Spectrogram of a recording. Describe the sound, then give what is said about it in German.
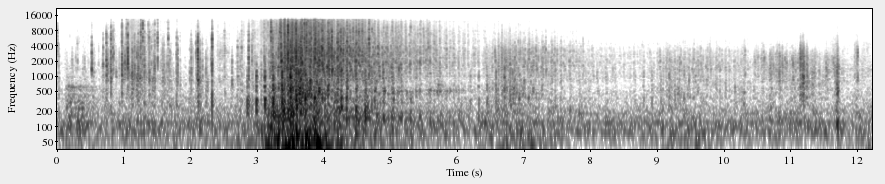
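Newspaper pages rustle as they are turned, folded, smoothed flat and shaken in a quiet reading room. The crisp paper crackling runs throughout, swelling into a louder, fuller flurry partway through before settling into softer handling. “Das Umblättern der Seiten. Das Falten. Das Glattstreichen, das ungeduldige Schütteln oder Schlagen, wenn ein Blatt nicht gleich gehorcht.”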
